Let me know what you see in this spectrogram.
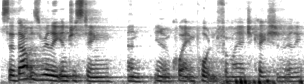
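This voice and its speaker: In a room with audible echo, a woman speaks at a moderate pace with ordinary pitch variation. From California, US. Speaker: university lecturer. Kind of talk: public talk. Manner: conversational with many fillers.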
